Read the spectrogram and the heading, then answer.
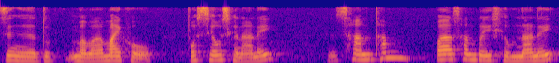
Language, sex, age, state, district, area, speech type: Bodo, female, 60+, Assam, Kokrajhar, rural, spontaneous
